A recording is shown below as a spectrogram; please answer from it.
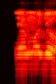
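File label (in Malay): "jemuju", Malay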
